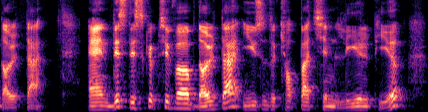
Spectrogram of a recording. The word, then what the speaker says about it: 넓다: also say 이 방 넓다. 이 방 넓다. And this descriptive verb 넓다 uses the 겹받침 리을 비읍, but the second 겹받침 비읍 is silent and we read the first 겹받침 리을.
